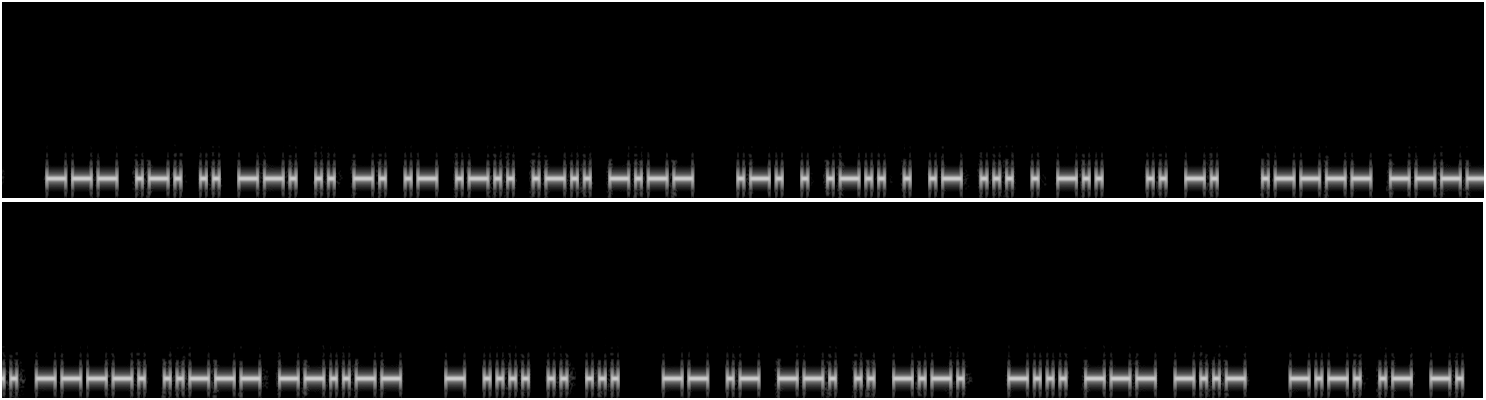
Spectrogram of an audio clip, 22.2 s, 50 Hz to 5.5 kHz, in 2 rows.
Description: Morse code, heard as a keyed tone, about 25 wpm, 600 Hz. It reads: ORIGINALLY RELEASED IN 1992, THIS MAGIC BOX CAN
